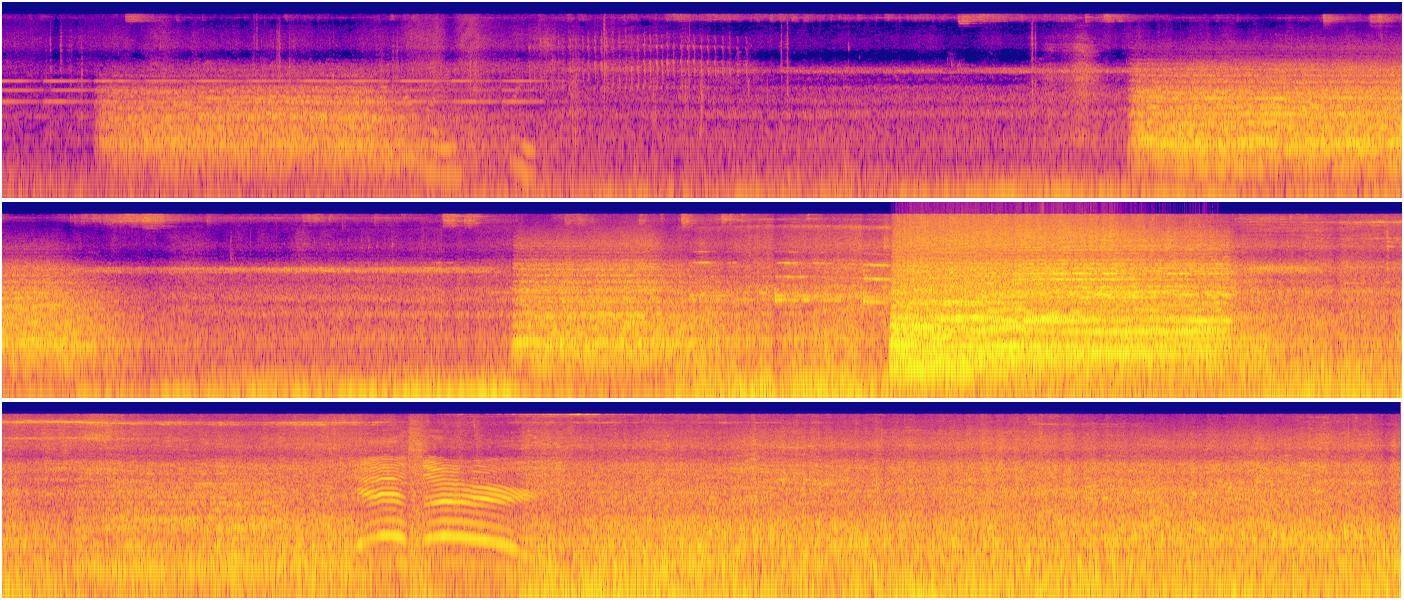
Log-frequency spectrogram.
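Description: Norfolk Southern diesel locomotive sounding its horn in four blasts, long, long, short, long, the last the loudest as it passes close by. This is the grade-crossing signal. The rumble and clatter of the passing intermodal train then runs steadily, with a brief wavering squeal about twenty-four seconds in.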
